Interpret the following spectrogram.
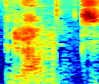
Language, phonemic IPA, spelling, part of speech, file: Norwegian Bokmål, /blɑnt/, blant, preposition, No-blant.ogg
- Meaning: among, amongst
